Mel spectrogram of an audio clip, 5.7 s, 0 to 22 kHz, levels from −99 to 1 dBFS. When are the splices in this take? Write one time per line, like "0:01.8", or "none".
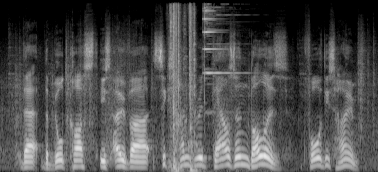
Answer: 0:01.4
